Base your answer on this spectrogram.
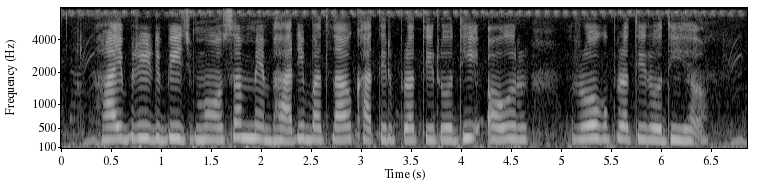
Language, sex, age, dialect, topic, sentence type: Bhojpuri, female, 18-24, Northern, agriculture, statement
